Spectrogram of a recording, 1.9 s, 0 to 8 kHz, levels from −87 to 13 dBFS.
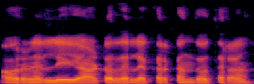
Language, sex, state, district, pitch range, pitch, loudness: Kannada, male, Karnataka, Bellary, 105-110 Hz, 105 Hz, -17 LUFS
